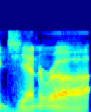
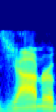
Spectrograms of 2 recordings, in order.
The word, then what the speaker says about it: genera: Is it genera or genre? I think I heard it pronounced a couple ways, and I'm still confused. Genera. I say genera. I've heard a lot of people saying genre, but isn't genre like a music genre?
